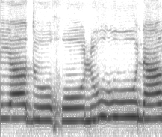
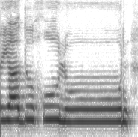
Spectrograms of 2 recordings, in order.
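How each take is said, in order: First: The word ends with a final vowel. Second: The word ends on a consonant. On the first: The reading continues without stopping. "रवानी से पढ़ें" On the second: The reader stops on this word. "यदखुलूना पे रुकना है तो यदखुलून"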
